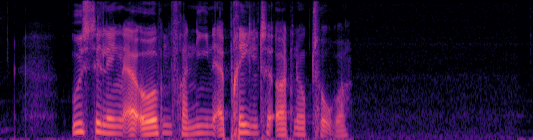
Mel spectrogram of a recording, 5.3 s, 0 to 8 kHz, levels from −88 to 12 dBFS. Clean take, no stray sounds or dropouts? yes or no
yes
